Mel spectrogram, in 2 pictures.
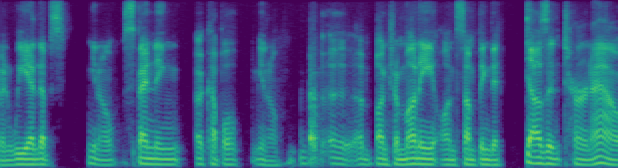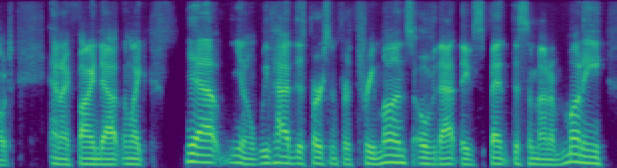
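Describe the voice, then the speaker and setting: A man's voice: on the low side, no echo, studio quality. A man giving conversational interview answers as a guest producer, informal and often voicing imagined dialogue as he explains. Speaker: guest, audio drama producer and company owner.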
